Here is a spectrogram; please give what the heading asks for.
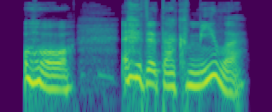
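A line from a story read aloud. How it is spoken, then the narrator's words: Melodious laugh. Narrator (Russian): Тереза мелодично рассмеялась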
